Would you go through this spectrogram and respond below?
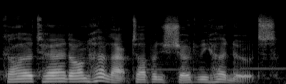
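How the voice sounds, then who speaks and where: A man's voice: mid-range voice, normal speed. A man reading a game's narration and dialogue aloud as a let's player, with casual asides. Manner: casual asides and short reactions. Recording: faint game music behind.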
